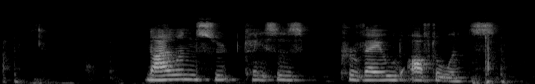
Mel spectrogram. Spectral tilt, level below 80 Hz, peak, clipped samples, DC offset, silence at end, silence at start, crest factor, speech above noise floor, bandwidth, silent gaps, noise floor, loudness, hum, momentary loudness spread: -3 dB/octave; -64 dBFS; -12 dBFS; under 0.1%; under 0.1%; 0.3 s; 0.05 s; 22 dB; 36 dB; 9.6 kHz; none; -68 dBFS; -32 LUFS; none; 24 LU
